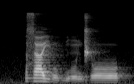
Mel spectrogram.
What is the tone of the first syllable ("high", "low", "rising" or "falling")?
high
